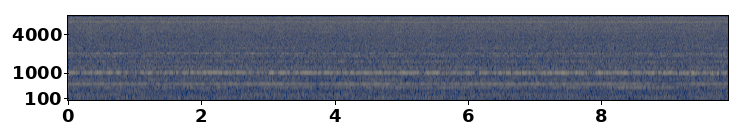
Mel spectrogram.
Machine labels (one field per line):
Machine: slide rail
